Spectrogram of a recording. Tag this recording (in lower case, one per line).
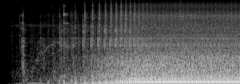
engine starting
engine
